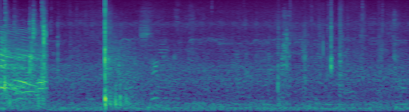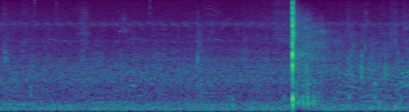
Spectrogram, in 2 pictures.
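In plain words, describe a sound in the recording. A baseball smacks sharply into a catcher's mitt.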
